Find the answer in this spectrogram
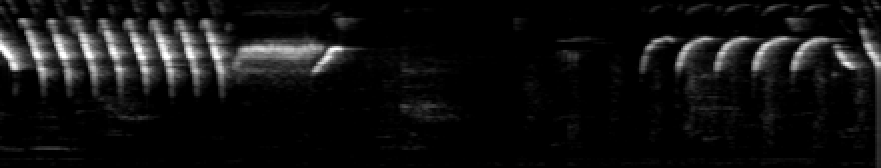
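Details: Persistent singing canary used as a lure to boost breeding drive in young canaries. Quick falling whistled notes and a short buzz are followed by a pause, then looping downward-curving whistles.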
